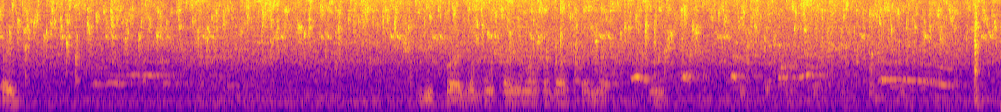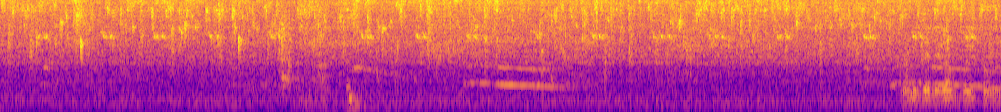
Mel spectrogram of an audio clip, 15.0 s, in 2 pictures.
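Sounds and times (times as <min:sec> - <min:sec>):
vegetables deep-frying in hot oil: 0:00.0 - 0:15.0.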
